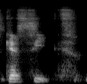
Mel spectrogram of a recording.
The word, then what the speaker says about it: Gesicht: As we then cut over to our main character, Gesicht. I'm probably pronouncing that name wrong. – I believe it's Gesicht, but I'll look it up. – Yeah, it's German for face.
